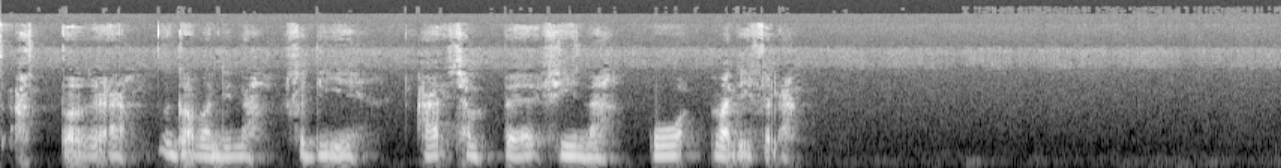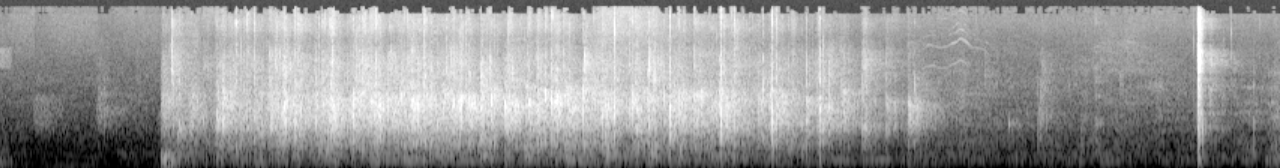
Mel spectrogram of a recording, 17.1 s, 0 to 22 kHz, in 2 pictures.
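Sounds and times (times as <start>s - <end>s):
speech: 0.1s - 5.4s
audience applause: 9.6s - 15.1s.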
